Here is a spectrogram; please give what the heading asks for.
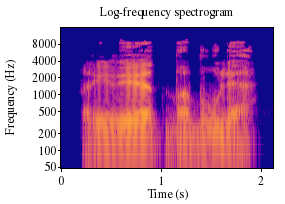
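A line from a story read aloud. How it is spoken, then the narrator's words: Unnaturally sweet voice. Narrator (Russian): Ненормально ласковым голосом сказал Фомин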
